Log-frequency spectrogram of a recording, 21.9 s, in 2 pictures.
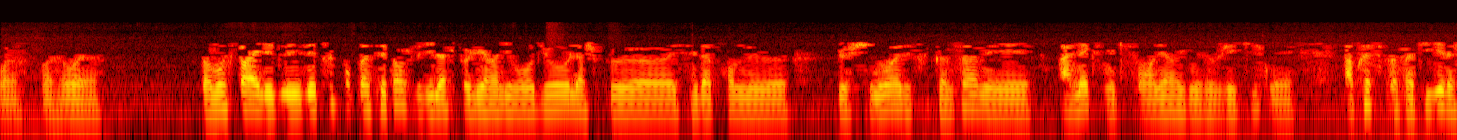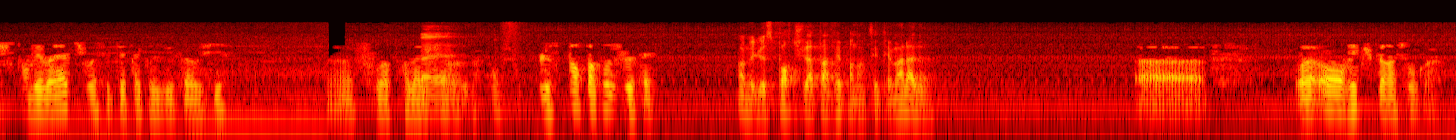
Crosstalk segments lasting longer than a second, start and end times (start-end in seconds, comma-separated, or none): none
